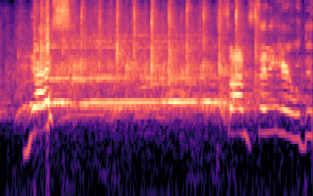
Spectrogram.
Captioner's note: audience cheering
